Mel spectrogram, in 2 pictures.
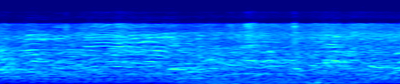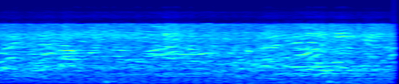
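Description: Many children chatter and shout outdoors.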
